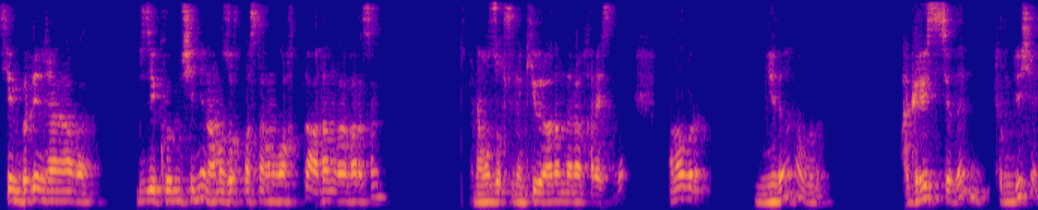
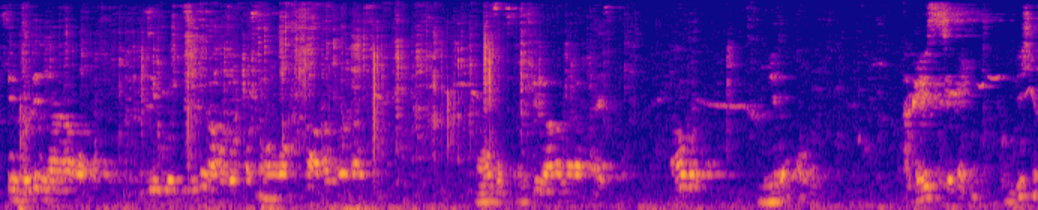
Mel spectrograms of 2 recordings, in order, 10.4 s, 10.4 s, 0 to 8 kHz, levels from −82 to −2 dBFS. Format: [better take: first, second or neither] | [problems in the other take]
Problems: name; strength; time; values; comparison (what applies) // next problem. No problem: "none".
first | noise reduction (classical method WPE with log-MMSE)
